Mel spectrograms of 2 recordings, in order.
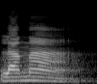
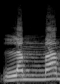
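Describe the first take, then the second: First: The m sound is short and single. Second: The m sound is held long and doubled. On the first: "dibaca apa? Ringan" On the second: "Kalau dibaca berat"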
